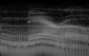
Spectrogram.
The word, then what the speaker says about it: narrow: It's not a narrow river. Narro escrito, pronunciado, ner, como hair, narrow, como flecha. Arrow, con N delante, narrow.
